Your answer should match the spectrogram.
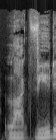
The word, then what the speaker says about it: Lac Vieux: So Kyle says, I fish Lac Vieux, V-I-E-U-X. – Oh, Lac Vieux d'Azur? – Lac Vieux d'Isère.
